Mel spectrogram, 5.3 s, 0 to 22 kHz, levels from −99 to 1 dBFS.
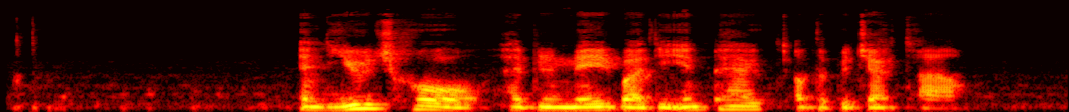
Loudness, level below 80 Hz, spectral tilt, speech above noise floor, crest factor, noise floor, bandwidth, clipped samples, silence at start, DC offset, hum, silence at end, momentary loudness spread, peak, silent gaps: -28 LUFS; -64 dBFS; -8 dB/octave; 42 dB; 18 dB; -69 dBFS; 10 kHz; under 0.1%; 1.5 s; under 0.1%; none; 0.55 s; 12 LU; -12 dBFS; none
